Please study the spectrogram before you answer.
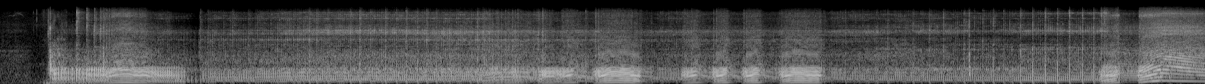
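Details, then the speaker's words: Used Stihl 029 chainsaw with a long-running oil leak, started on choke with fuel of unknown age to check the oil pump pushes oil: starts, idles steadily, revs cleanly up and back; running normally. "all right so my next step is going to be to start it up make sure that I get oil out of that hole right there that'll tell me that it's oiling it's pushing oil like it's supposed to"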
